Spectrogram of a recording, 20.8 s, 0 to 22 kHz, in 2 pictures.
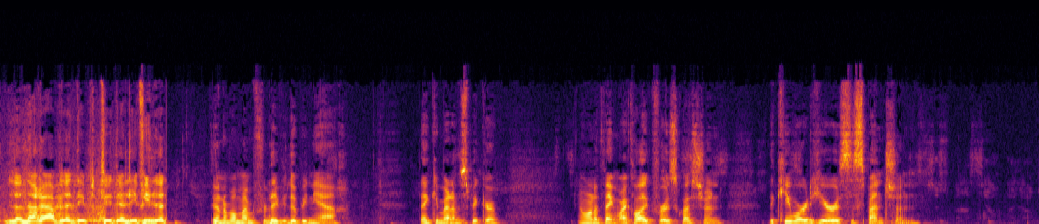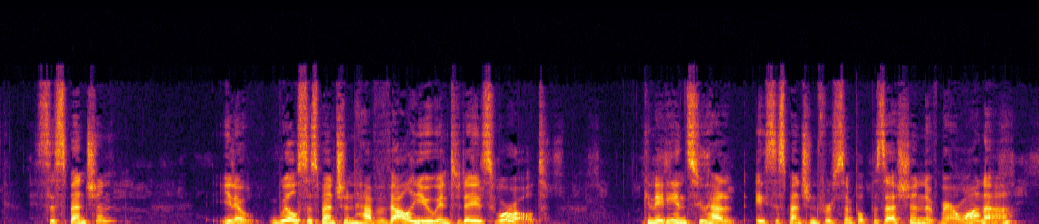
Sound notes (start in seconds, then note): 4.1 speaking French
